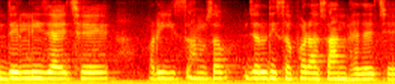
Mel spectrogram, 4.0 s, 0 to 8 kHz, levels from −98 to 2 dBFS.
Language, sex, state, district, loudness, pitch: Maithili, female, Bihar, Darbhanga, -17 LUFS, 205 Hz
